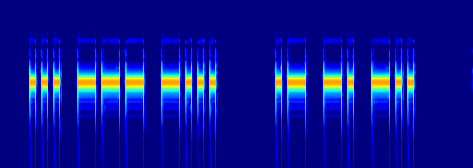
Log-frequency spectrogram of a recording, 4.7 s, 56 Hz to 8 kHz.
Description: Morse code, heard as a keyed tone, about 20 wpm, 700 Hz. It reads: SOB AND
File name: 20 WPM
